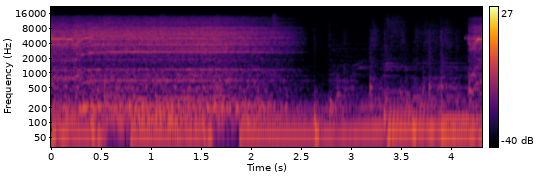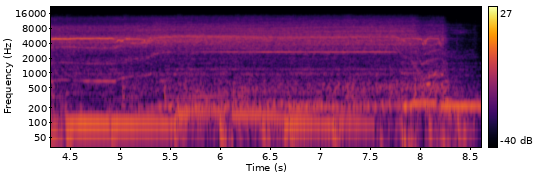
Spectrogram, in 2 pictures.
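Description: DeWalt 18-volt cordless drill running in two runs, pre-drilling and fastening into a trailer's front-wall post: the first winds down about two seconds in, the second spins up about four seconds in and stops near the end. Background music plays underneath.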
